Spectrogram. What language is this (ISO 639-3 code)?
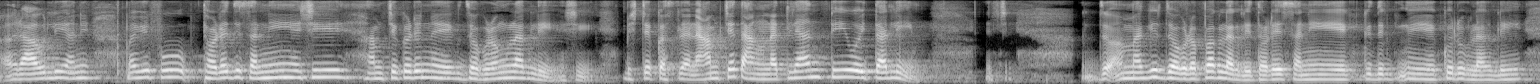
kok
